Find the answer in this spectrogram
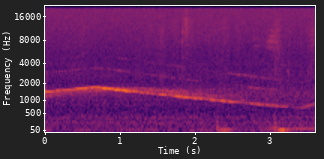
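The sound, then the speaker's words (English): An ambulance siren passing outside: one faint, steady wailing tone that climbs a little, then slides slowly lower, over a low background rumble. “Well, there's lots of ambulances around.”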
